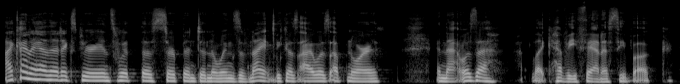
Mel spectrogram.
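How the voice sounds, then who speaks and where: A woman's voice: deep voice, brisk, darkish tone. A woman co-hosting a podcast, talking in a casual, chatty way with informal, conversational phrasing. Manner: chatty, informal, frequent "like" as filler. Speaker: podcast co-host. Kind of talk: casual book chat.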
